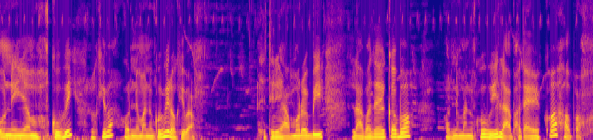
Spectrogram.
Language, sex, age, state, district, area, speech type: Odia, female, 18-30, Odisha, Balangir, urban, spontaneous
